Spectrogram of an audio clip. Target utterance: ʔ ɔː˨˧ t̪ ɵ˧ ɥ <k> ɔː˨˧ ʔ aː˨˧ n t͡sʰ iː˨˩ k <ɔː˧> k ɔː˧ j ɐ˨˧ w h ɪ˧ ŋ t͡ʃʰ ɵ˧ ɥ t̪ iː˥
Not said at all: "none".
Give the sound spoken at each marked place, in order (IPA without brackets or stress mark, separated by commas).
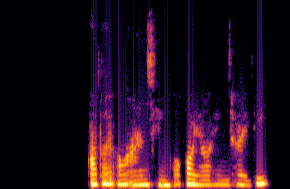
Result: ʔ, ɔː˨˥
